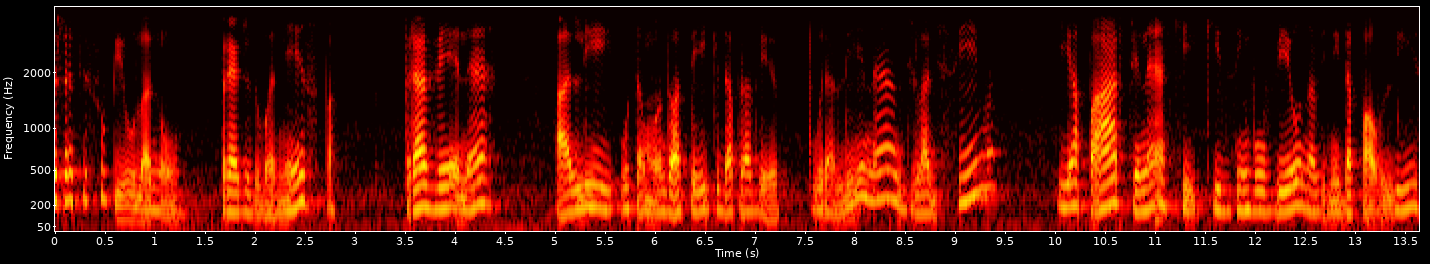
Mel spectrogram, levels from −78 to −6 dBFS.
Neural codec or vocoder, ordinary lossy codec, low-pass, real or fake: none; none; 3.6 kHz; real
